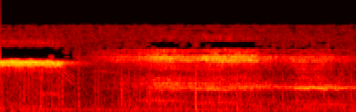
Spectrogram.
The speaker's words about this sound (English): That quarter I spent for this police whistle was a pretty smart investment.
